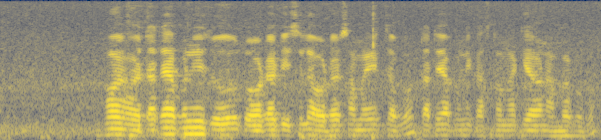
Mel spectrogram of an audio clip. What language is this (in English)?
Assamese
